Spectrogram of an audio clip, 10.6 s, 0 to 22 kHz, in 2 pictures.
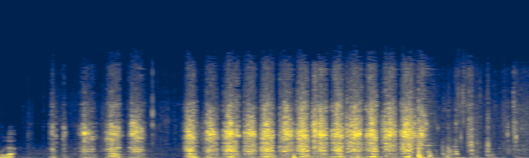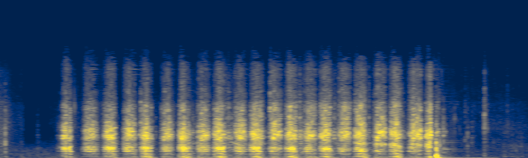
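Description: A wooden-framed bucksaw with a Bahco 21-inch dry-wood blade cutting through a small branch of a fallen tree in quick, rhythmic back-and-forth strokes. It starts with a few light strokes, then saws steadily in two runs with a short pause around the middle.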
